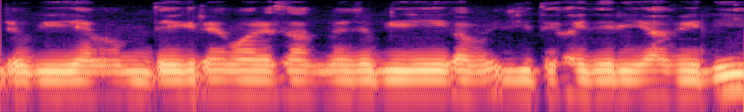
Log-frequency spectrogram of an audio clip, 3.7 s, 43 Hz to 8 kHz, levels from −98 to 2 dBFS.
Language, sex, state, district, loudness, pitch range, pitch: Hindi, male, Uttar Pradesh, Etah, -13 LUFS, 95-100 Hz, 100 Hz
